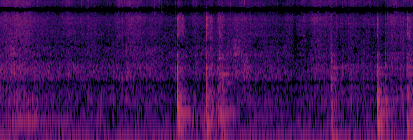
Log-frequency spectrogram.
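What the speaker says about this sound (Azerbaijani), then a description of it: "Əti əlavə edib gür odda qarışdırırıq." Thin beef strips for tantuni fry over high heat in a lightly oiled hot pan, giving a steady close sizzle with a few sharp stirring scrapes and knocks.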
